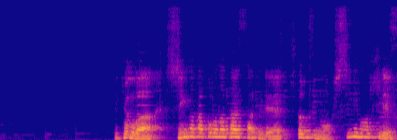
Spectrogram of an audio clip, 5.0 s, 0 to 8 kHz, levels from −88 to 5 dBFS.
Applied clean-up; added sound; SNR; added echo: neural mask model DeepFilterNet 3.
